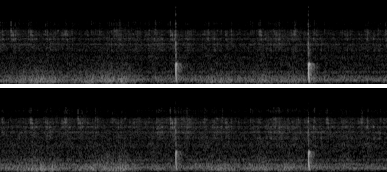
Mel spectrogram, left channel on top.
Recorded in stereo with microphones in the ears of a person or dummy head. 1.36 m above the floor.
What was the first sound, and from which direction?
A pop, 30° left (ahead or behind).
